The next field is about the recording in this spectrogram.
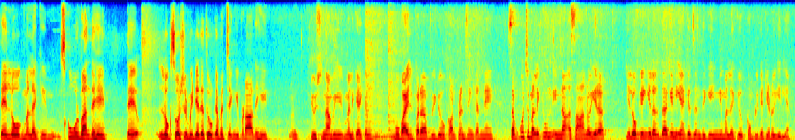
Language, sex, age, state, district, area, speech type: Dogri, female, 45-60, Jammu and Kashmir, Jammu, urban, spontaneous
